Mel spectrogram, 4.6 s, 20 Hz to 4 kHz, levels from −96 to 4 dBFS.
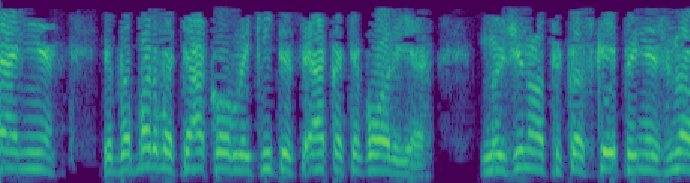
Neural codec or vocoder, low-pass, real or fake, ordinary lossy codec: vocoder, 44.1 kHz, 80 mel bands, Vocos; 3.6 kHz; fake; MP3, 16 kbps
